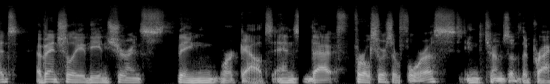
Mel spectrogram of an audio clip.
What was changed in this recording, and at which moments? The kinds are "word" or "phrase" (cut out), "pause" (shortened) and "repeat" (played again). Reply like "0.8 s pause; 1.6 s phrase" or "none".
2.2 s word; 3.0 s word; 3.7 s phrase; 4.0 s word

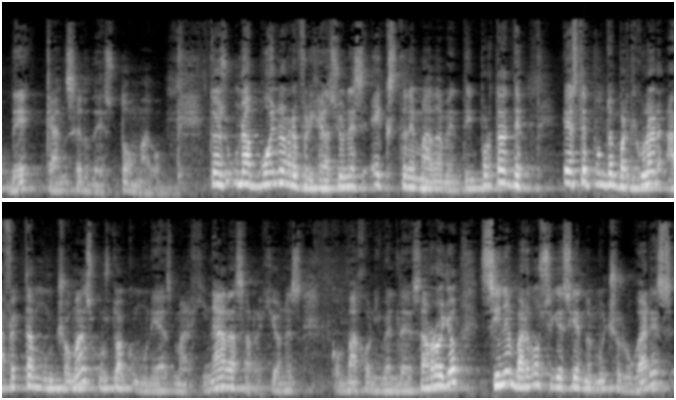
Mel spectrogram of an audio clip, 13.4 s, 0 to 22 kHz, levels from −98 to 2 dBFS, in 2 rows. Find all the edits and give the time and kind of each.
none

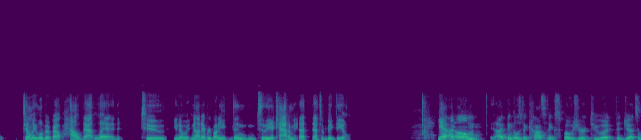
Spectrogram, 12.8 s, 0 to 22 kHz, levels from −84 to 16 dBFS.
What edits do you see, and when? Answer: 3.3 s word; 4.6 s word; 5.9 s word; 6.5 s word; 9.1 s word; 10.4 s word

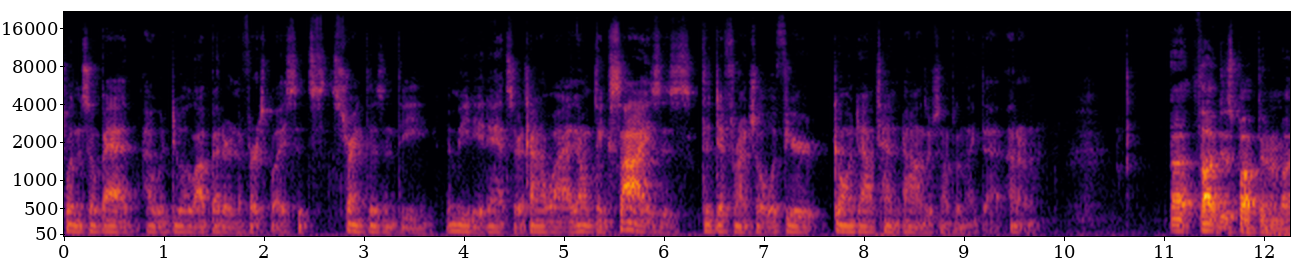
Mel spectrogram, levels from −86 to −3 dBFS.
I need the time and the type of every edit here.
3.7 s pause; 4.6 s word; 6.3 s pause; 7.6 s word; 8.1 s word

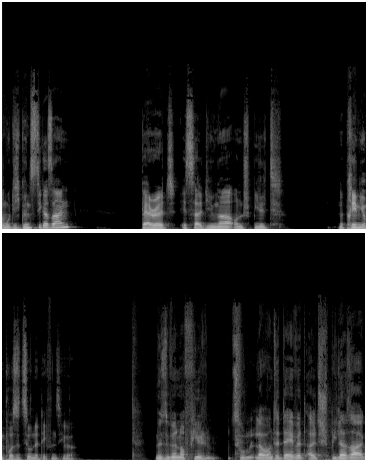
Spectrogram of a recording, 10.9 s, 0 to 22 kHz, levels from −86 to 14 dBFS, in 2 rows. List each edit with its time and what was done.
none

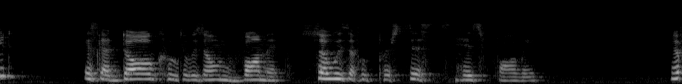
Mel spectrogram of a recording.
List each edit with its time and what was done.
1.0 s word; 1.8 s word; 3.0 s pause; 3.6 s word; 4.6 s word

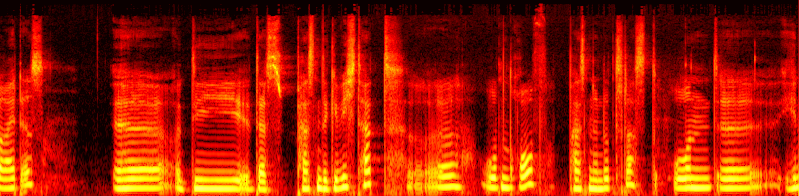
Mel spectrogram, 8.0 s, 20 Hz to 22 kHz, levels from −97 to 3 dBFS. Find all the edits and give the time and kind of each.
none

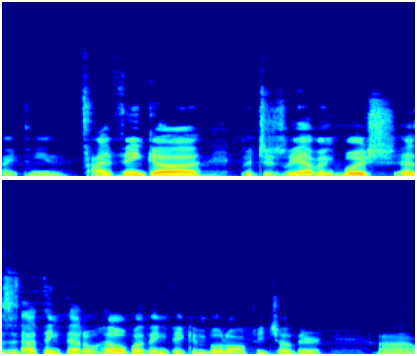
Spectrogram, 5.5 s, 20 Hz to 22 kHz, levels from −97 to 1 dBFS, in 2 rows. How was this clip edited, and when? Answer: 1.5 s word; 2.2 s word; 2.9 s word

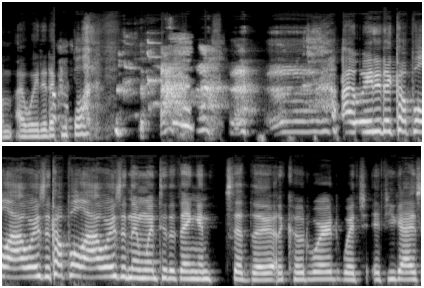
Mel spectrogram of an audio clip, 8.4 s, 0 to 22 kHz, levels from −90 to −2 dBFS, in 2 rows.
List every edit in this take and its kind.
4.7 s repeat; 6.9 s word

